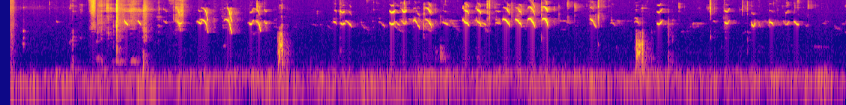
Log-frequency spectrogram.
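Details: Backyard hen with her chicks in a city flock: a soft scatter of high, thin peeping chirps in quick runs, a few sharp lower clucks near the start and end, over a steady low hum.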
